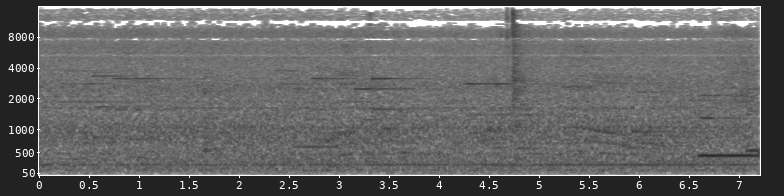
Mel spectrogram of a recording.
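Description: Shinkansen train standing at the platform with its doors shut, giving off a steady low hum over station noise. A single sharp click comes a little before five seconds in. Near the end a louder chime of held notes rising in steps begins.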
